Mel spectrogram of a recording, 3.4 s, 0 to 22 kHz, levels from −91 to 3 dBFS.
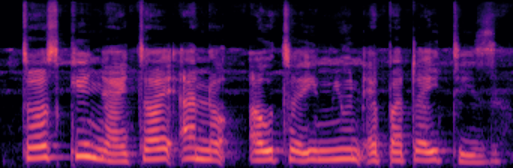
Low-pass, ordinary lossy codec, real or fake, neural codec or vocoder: none; none; fake; vocoder, 44.1 kHz, 128 mel bands, Pupu-Vocoder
